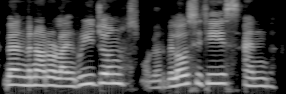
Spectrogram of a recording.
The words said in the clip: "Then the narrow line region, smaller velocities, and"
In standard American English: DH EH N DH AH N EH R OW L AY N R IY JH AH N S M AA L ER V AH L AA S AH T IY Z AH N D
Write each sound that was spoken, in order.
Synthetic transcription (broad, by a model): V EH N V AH N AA R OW L AY N R IY JH AH N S M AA L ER V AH L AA S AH T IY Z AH N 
